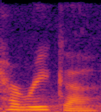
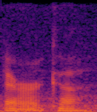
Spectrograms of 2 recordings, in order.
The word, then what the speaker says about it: Herika: But it's Harika, not Erica.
